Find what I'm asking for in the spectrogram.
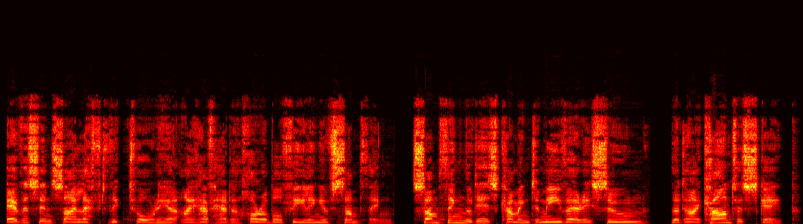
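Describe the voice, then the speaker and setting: A man's voice: mid-range voice, sing-song, normal speed, few pauses, a bit bright, dry recording, distant mic. A man voicing a distraught, wealthy young married woman in an audiobook, agitated and confessional. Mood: fearful.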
